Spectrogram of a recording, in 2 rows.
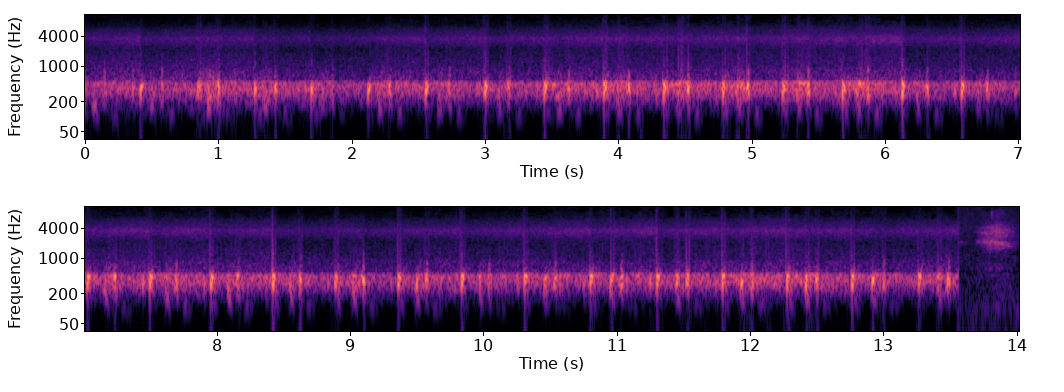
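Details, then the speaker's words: Normal fetal heartbeat heard in utero with a small handheld Doppler, its earpiece held near the microphone: rapid, steady whooshing pulses at about 133 per minute, within the normal 120–160 range. "moi je suis un petit peu habitué à l'oreille et donc j'entends à l'oreille que c'est un coeur qui bat qui bat normalement"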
